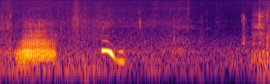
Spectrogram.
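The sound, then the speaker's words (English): A big, feisty chick being handled hisses in a raspy burst near the start, followed by a short squeaky call, then near quiet. “Oh, yes, you're very hissy, I know. It's okay. Oh my goodness, this chick is so feisty, it's fantastic.”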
